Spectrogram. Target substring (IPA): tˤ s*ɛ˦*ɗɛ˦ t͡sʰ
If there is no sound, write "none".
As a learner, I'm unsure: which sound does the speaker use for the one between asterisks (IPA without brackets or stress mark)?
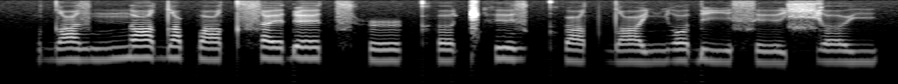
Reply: ɛ˦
